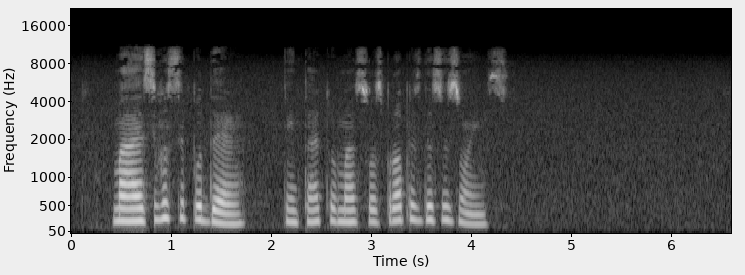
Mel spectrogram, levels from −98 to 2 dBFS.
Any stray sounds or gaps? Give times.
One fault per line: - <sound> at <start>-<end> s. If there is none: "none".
none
